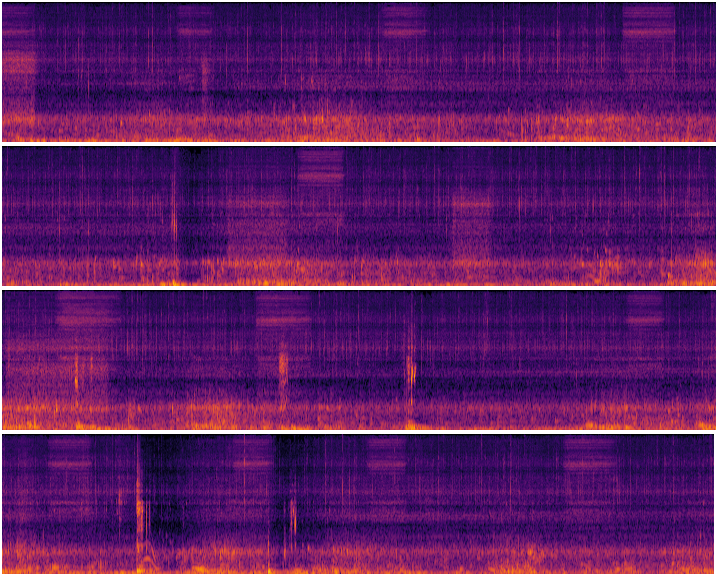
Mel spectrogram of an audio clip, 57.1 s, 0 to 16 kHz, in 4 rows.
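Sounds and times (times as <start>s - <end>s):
underwater rush of water: 0.0s - 57.0s.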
